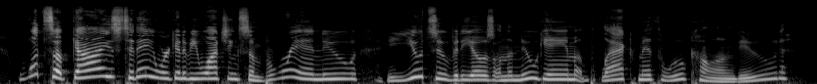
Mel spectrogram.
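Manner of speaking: high-pitched, loud voice with swooping pitch. A show host who sounds flat mocks being a super happy, positive YouTuber. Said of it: "Do I need to be like super happy and positive".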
